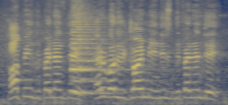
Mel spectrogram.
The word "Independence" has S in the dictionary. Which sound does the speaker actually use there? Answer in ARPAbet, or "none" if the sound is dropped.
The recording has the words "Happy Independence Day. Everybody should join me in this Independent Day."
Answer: none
